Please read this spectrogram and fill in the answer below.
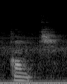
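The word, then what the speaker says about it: Comte: já era uma teoria do Auguste conte tá se escreve c o m t e conte o conte acreditava que a a verdade ela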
